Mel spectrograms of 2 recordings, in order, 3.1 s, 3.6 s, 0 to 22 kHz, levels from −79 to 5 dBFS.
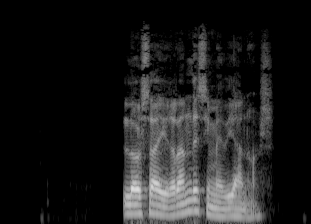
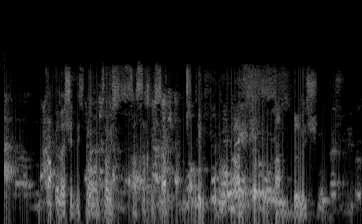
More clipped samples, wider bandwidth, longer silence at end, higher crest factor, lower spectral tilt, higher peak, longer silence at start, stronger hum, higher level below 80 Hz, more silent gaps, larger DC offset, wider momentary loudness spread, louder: neither; first, 15 kHz vs 8.4 kHz; first, 0.4 s vs 0 s; about the same, 16 dB vs 18 dB; about the same, -5.5 dB/octave vs -4.5 dB/octave; first, -4 dBFS vs -14 dBFS; first, 1.25 s vs 0.05 s; neither; about the same, -54 dBFS vs -56 dBFS; neither; neither; first, 17 LU vs 9 LU; first, -17 LUFS vs -32 LUFS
